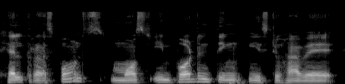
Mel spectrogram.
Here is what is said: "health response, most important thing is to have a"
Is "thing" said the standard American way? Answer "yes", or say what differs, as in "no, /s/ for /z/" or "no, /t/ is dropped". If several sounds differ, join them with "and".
no, /t/ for /θ/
